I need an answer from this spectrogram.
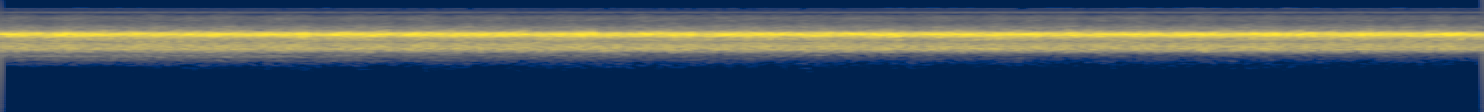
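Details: Countryside rice field at night under moonlight, water not yet planted, with frogs calling far off; their overlapping croaks blur into a constant, shimmering mid-pitched trill, unbroken and even, over a faint high steady tone.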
